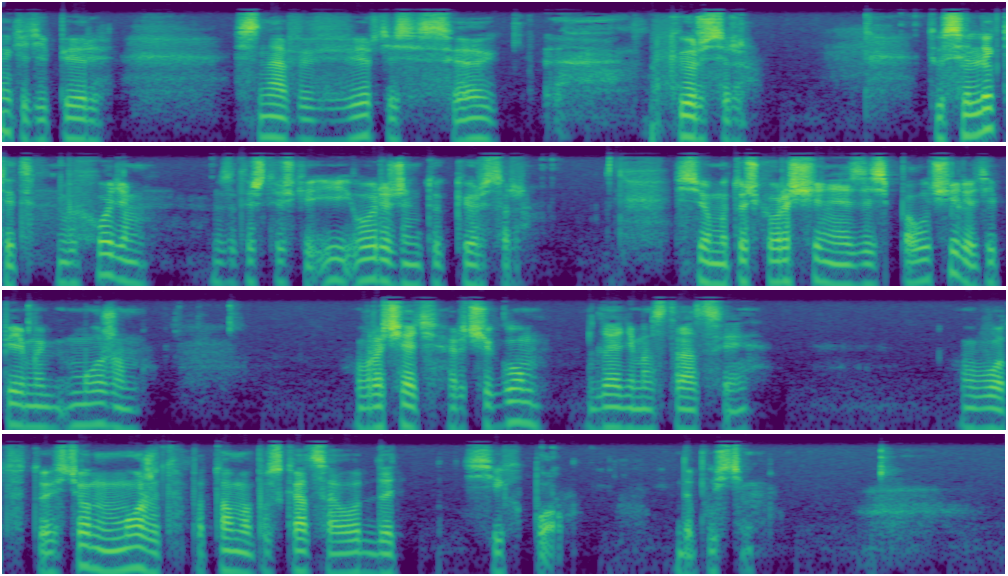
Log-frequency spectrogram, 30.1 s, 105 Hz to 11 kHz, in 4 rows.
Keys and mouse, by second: 0.0-7.0 right drag, 8.6 Tab, 9.2-11.8 right drag, 12.2 Tab, 14.8 Tab, 15.4-15.9 middle drag, 16.8-18.1 middle drag, 20.0 r, 29.2-30.1 middle drag.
